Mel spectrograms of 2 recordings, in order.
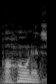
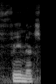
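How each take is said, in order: First: The city name is pronounced a quirky, nonstandard way. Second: The city name is pronounced the standard way. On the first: This is a personal joke pronunciation. "but I call it Pahonix" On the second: This is how most people say it. "you normal people pronounce it Phoenix"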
